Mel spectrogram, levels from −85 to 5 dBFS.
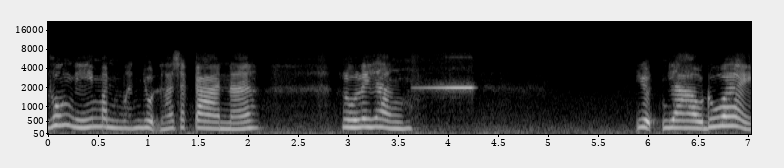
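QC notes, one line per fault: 3.63 to 4.31 s, loudspeaker feedback squeal: a 2 kHz tone swells over roughly 0.4 s to sit above the speech, as the mic-to-speaker loop gain passes unity.
4.51 to 5.89 s, AMR comfort noise: the background turns into steady, smooth synthetic hiss for 1.38 s, because the phone stopped sending speech frames and the receiver generated filler noise.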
